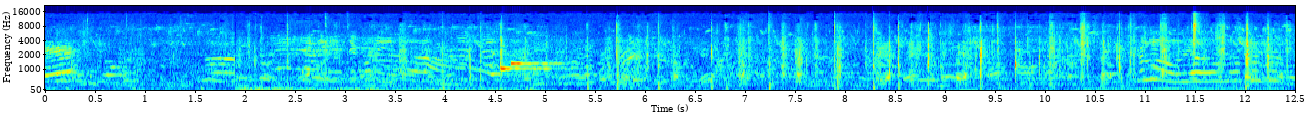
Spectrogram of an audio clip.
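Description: Voices chattering in the background, with a run of quick light taps and scuffs in the second half as a small boy kicks and dribbles a football on a gravel path.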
